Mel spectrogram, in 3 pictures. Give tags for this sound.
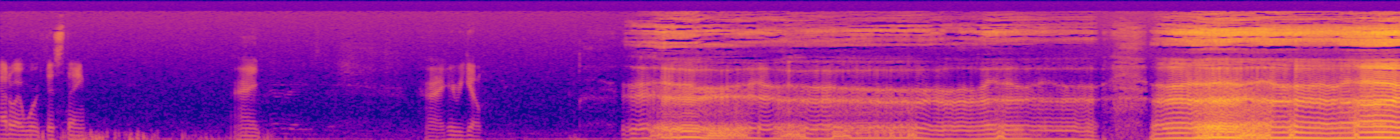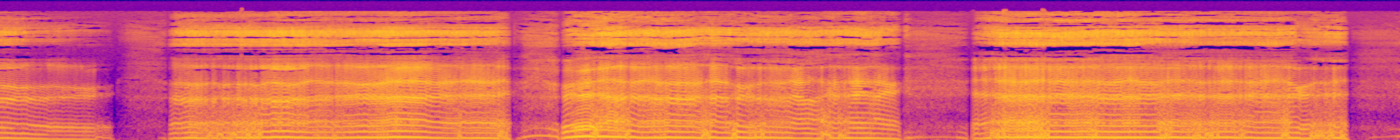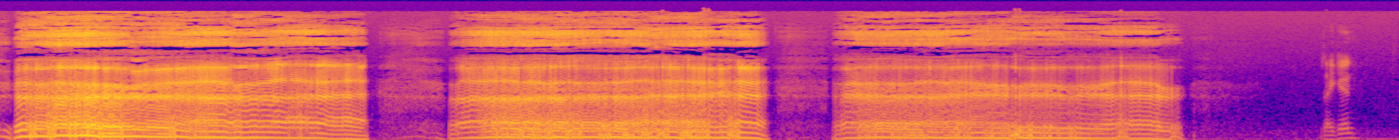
dead; brains; zombie

